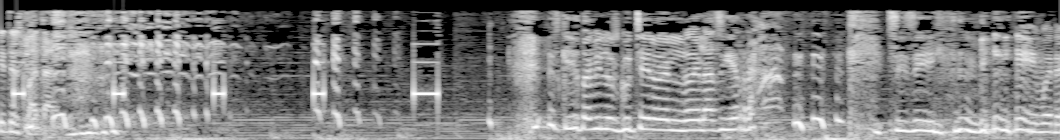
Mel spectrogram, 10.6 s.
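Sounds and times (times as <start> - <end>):
speech: 0.0 - 1.9, 5.5 - 10.5
laughter: 0.2 - 4.1, 7.4 - 8.7, 9.3 - 10.5
mobile phone number being dialed with electronic tone beeps: 4.1 - 4.4.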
